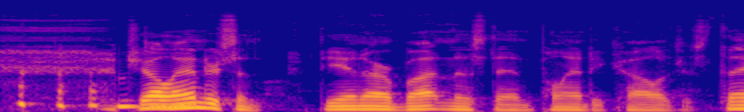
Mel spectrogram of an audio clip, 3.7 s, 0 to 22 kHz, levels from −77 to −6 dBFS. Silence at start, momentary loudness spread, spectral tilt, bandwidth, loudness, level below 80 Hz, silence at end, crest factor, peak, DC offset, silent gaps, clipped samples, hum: 0 s; 13 LU; -7.5 dB/octave; 13 kHz; -22 LUFS; -50 dBFS; 0 s; 16 dB; -6 dBFS; under 0.1%; none; under 0.1%; none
